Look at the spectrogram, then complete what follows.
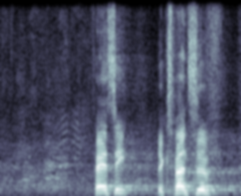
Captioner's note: audience talking over each other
